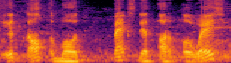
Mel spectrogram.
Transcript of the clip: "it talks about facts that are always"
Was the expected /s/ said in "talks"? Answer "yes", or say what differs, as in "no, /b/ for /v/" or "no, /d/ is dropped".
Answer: no, /s/ is dropped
